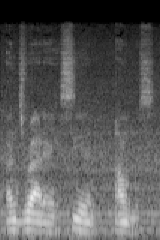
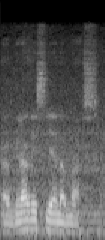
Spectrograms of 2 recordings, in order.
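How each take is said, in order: First: The name is pronounced with English sounds. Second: The name is pronounced with Spanish sounds. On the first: The speaker calls it wrong. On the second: The speaker calls it right. "the correct pronunciation in Spanish"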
